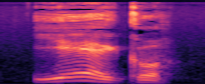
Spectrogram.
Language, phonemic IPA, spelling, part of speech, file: Navajo, /jɛ́ɪ̀kò/, yéigo, adverb / interjection, Nv-yéigo.ogg
- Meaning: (adverb) 1. diligently, intensely 2. hard 3. seriously; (interjection) with great effort, do it; try harder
